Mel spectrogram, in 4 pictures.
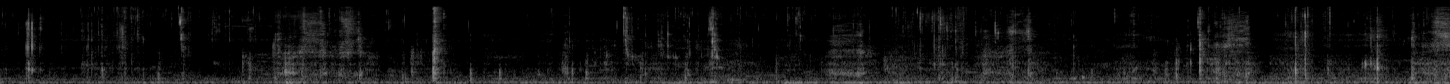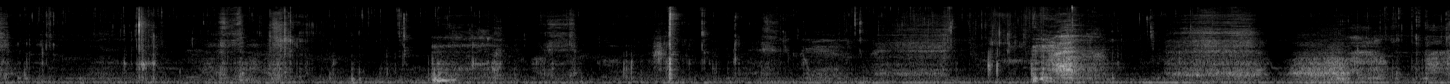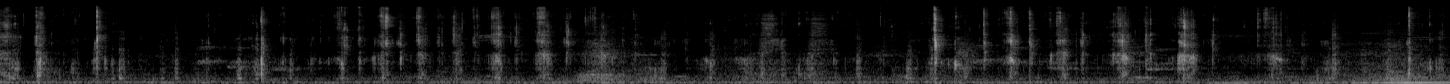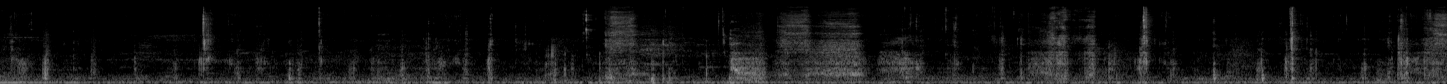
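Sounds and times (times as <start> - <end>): chewing and crunching: 0.0 - 57.9.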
